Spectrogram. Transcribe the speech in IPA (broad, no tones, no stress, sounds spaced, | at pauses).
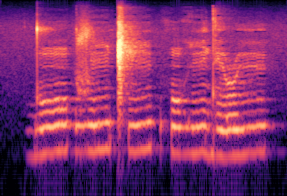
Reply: d ũ | ɮ ĩ ǁʰ ĩ | θ ũ ɦ ĩ dʲ ẽ ɹ y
